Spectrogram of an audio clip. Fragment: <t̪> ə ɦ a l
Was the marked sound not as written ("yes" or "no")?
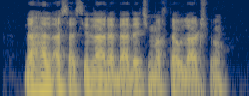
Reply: yes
